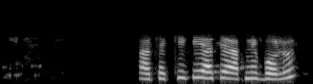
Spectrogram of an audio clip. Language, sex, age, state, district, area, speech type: Bengali, female, 30-45, West Bengal, Hooghly, urban, conversation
